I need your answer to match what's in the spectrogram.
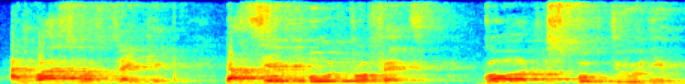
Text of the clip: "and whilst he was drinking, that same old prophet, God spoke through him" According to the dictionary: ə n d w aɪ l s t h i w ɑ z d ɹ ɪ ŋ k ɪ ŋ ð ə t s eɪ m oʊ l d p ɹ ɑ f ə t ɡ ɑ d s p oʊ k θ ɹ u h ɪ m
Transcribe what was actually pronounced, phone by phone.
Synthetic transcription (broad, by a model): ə n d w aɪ s h i w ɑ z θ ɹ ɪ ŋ k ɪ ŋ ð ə t s eɪ m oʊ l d p ɹ ɑ f ə t ɡ ɑ d s p oʊ k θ ɹ u h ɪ m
